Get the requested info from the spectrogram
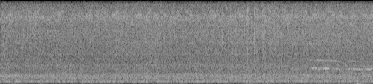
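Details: Honey bees departing the hive and gathering into a swarm make a continuous whirring drone, with brief faint higher whines late on and a soft knock at the end.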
